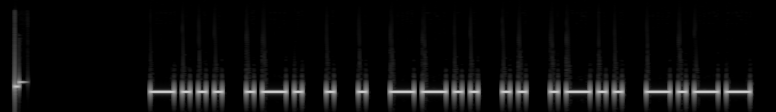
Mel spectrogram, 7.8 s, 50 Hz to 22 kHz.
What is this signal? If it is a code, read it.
Morse code, heard as a keyed tone, about 15 wpm, 700 Hz. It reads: BREEZILY
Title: Pangram Challenge v2 - 15wpm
